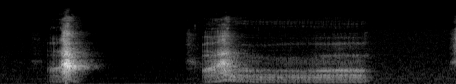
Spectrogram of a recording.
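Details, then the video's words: Two pet Rat Terriers playing indoors with a stuffed squirrel toy; one sharp bark, a pause, then a drawn-out rumbling growl lasting about two seconds. "Rat terriers playing"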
